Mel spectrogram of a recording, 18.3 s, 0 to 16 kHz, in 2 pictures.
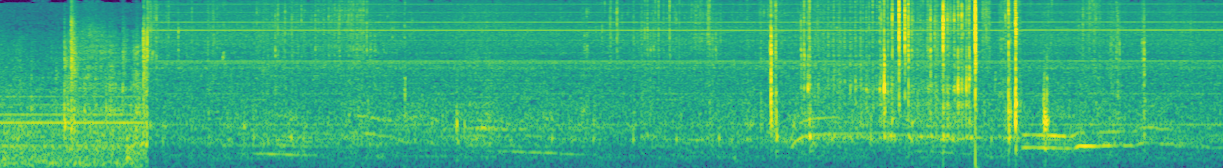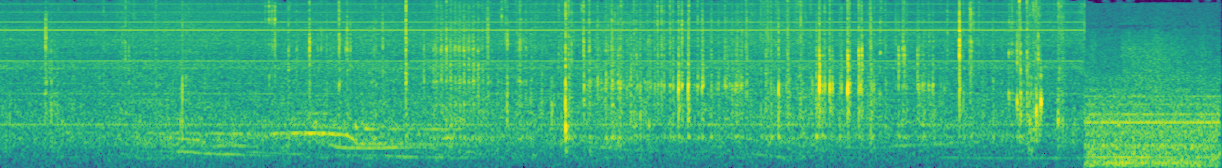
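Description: Faint scattered clicks and handling noises from hands fitting small battery-management circuit boards and wires onto a lithium cell pack. The clicks are sharpest and most frequent about 6 to 8 seconds in.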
